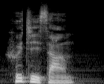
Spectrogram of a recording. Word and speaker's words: 富士山: 富士山，日语念作 Fujisan，它位于山梨县南部和静冈县北部交界处，海拔三千七百七十六米。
